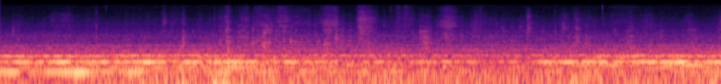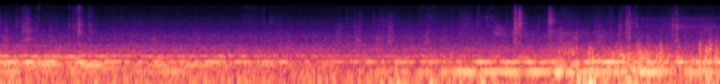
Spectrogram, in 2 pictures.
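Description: A woman talks quietly into a microphone.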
